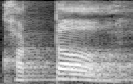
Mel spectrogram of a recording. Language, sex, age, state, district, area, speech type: Odia, male, 60+, Odisha, Khordha, rural, read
